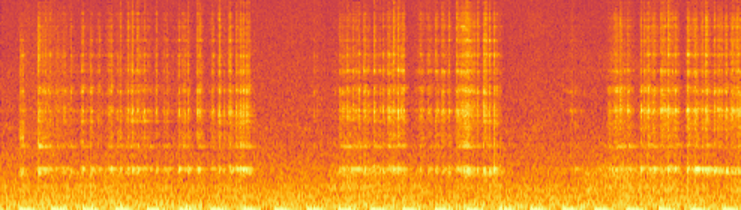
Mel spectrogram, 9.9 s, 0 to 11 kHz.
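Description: Long teal nails tap and scratch across the diamond wire mesh of an empty, hollow silver cylindrical metal mesh pen holder lying on its side. Bursts of bright, crackly metallic scratching alternate with pauses, with a faint ringing tone around 500 Hz over a low background rumble.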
